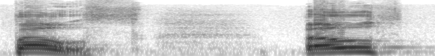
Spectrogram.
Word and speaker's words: both: I hope they both, 보스 아니고 both become bigger singers in the future.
